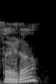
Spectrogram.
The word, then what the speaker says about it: theta: it has an angle marked here which is Theta that symbol is a Greek symbol pronounced Theta and spelled like that now notice here that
